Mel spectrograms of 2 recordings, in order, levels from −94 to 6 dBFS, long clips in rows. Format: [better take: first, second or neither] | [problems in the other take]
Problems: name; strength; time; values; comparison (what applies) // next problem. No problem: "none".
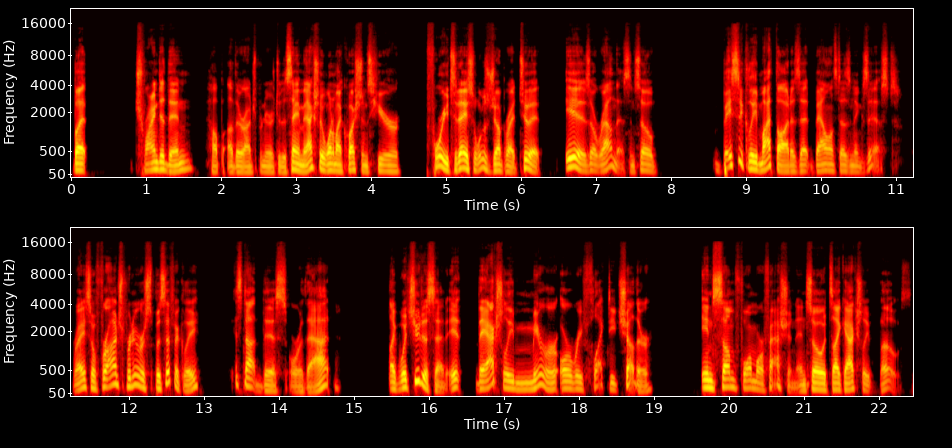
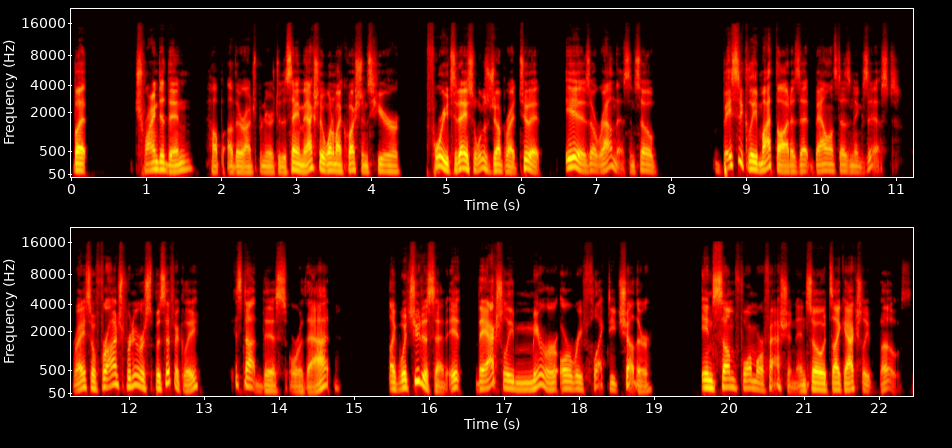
neither | none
